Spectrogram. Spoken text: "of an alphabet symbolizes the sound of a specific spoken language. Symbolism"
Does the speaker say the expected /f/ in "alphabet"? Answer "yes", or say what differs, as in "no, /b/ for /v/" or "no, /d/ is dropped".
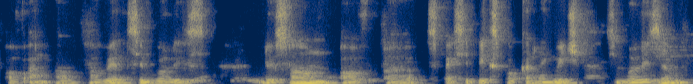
no, /f/ is dropped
